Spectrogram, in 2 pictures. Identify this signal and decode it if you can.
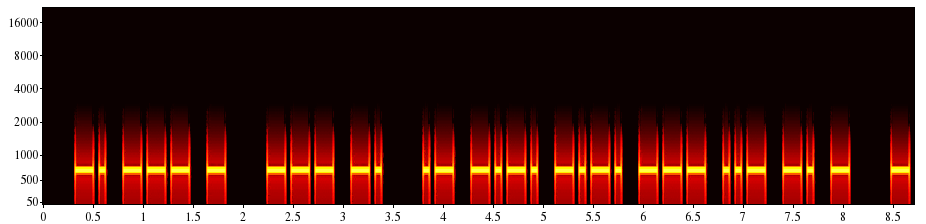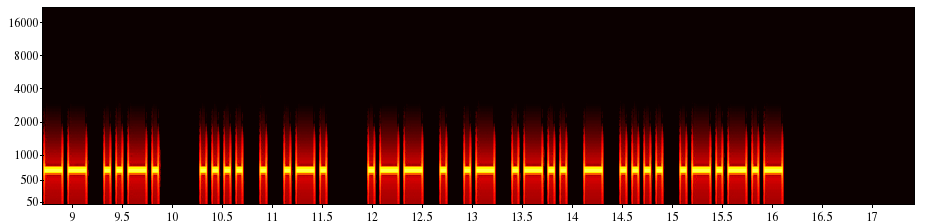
Morse code, heard as a keyed tone, about 20 wpm, 700 Hz. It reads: NOT ON ACCOUNT OF HER WEALTH.
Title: Sentences from Top 1200 Words 20wpm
